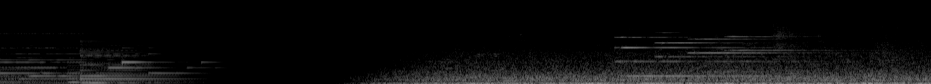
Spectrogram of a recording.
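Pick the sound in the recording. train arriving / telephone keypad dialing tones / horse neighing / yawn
train arriving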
